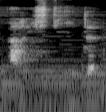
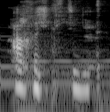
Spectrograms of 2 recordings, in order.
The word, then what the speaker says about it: Aristide: Reference in French, it is said as Aristide. Aristide.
